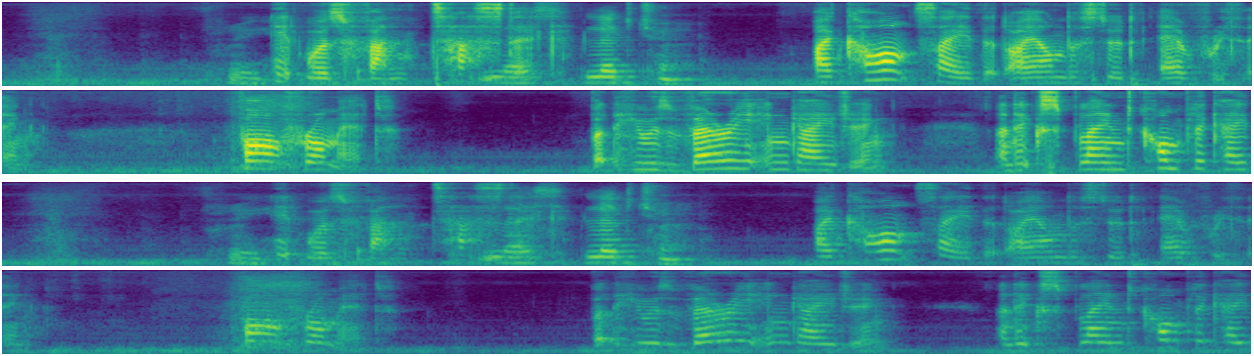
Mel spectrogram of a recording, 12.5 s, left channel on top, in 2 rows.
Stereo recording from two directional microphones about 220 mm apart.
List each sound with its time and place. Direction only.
1.3 s a woman's voice: 45° left (ahead or behind)
2.9 s speech: 5° left (ahead or behind)
4.0 s a woman's voice: 45° left (ahead or behind)
7.4 s a woman's voice: 45° left (ahead or behind)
